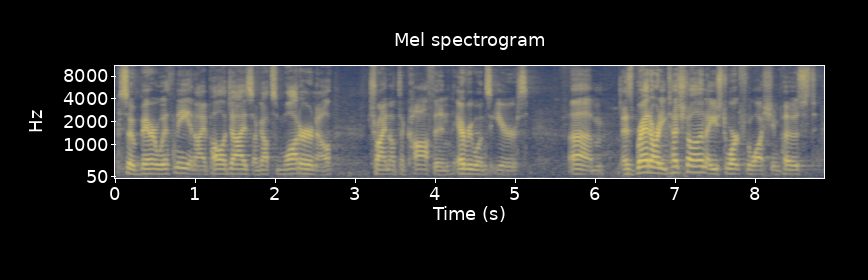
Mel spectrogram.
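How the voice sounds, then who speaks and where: A man speaks at a tech meetup in a chatty, self-deprecating way, joking with the people in the room. His allergies are acting up and he is chewing gum to keep from coughing. His voice sits at an ordinary middle pitch for a man. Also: pushed and bright. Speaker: guest speaker. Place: meetup room with a live audience.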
